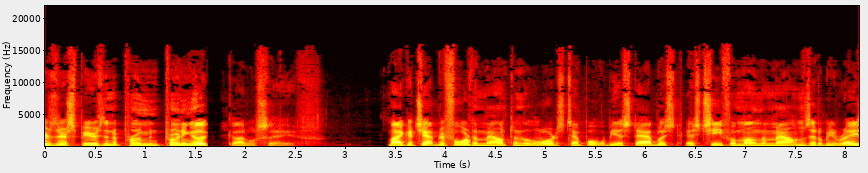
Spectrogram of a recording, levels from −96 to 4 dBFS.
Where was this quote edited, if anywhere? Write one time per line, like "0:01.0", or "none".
0:01.6
0:04.3
0:06.4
